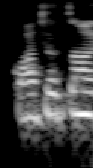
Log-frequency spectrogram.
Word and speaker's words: contretemps: Contretemps is it's English there, but it's pronounced as in French, contretemps, and it means something awkward, embarrassing, moment, situation, slight disagreement.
